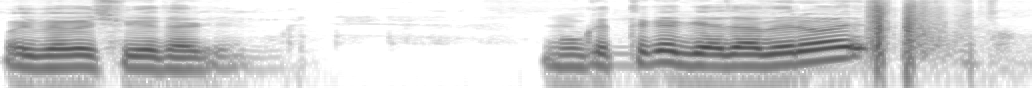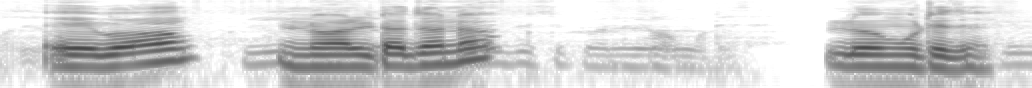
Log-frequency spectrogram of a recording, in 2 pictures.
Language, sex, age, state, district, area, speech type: Bengali, male, 18-30, West Bengal, Uttar Dinajpur, urban, spontaneous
